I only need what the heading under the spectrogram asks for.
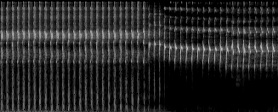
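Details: Lovebird ngekek, the long trill kept birds sing for, used as a lure to get other lovebirds singing: a fast run of sharp repeated chattering notes, about three per second, shifting slightly higher and tighter midway.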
